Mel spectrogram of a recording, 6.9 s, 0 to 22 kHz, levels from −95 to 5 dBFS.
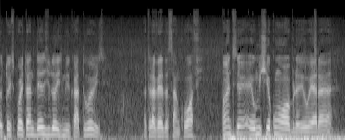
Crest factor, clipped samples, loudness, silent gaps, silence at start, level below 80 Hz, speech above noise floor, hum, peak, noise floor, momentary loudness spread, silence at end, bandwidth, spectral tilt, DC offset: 16 dB; under 0.1%; -19 LUFS; none; 0 s; -22 dBFS; 26 dB; none; -2 dBFS; -43 dBFS; 9 LU; 0 s; 15 kHz; -6.5 dB/octave; under 0.1%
